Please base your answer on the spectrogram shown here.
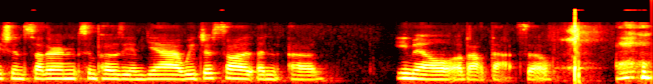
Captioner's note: laughs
